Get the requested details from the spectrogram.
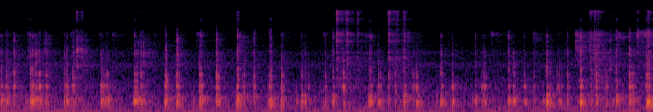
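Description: Long nails tap rapidly and irregularly on a white plastic lotion bottle with a green cap, held up close, about four taps per second. Each tap is a short, dry plastic click with a hollow mid tone and bright ticks that die away almost at once, over a faint steady low hum.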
